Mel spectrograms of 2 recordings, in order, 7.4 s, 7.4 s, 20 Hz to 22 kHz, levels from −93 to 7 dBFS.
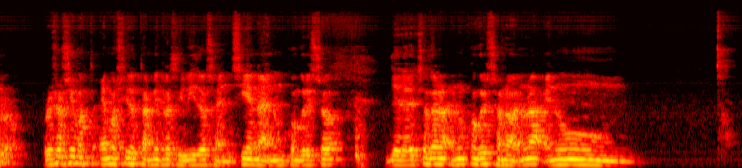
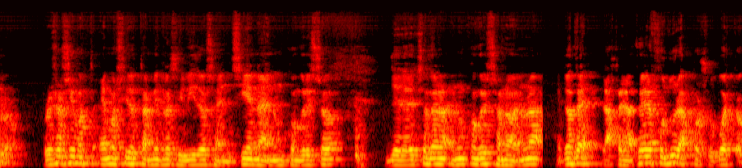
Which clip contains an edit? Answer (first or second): second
